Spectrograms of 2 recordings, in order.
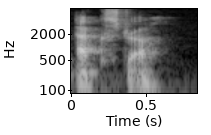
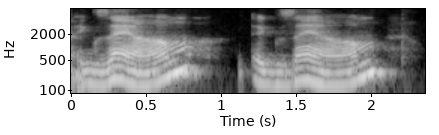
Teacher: on extra we have first syllable stress and we have the KS sound and on example we have second syllable stress and we have the GZ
